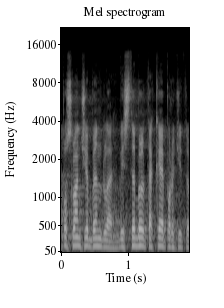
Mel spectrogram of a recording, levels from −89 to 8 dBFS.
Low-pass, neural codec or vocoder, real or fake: 14.4 kHz; vocoder, 48 kHz, 128 mel bands, Vocos; fake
